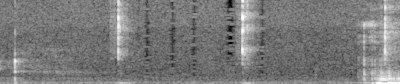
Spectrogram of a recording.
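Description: Computer mouse button clicking: three short, sharp clicks about half a second apart.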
